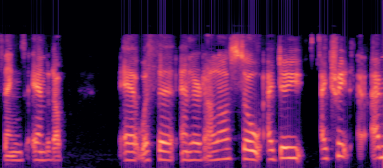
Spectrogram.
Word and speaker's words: Ehlers-Danlos: And she says it's a thing called Ehlers-Danlos syndrome. It took me a wee while to even be able to say that I couldn't pronounce it. He just kept saying Endler for some reason.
